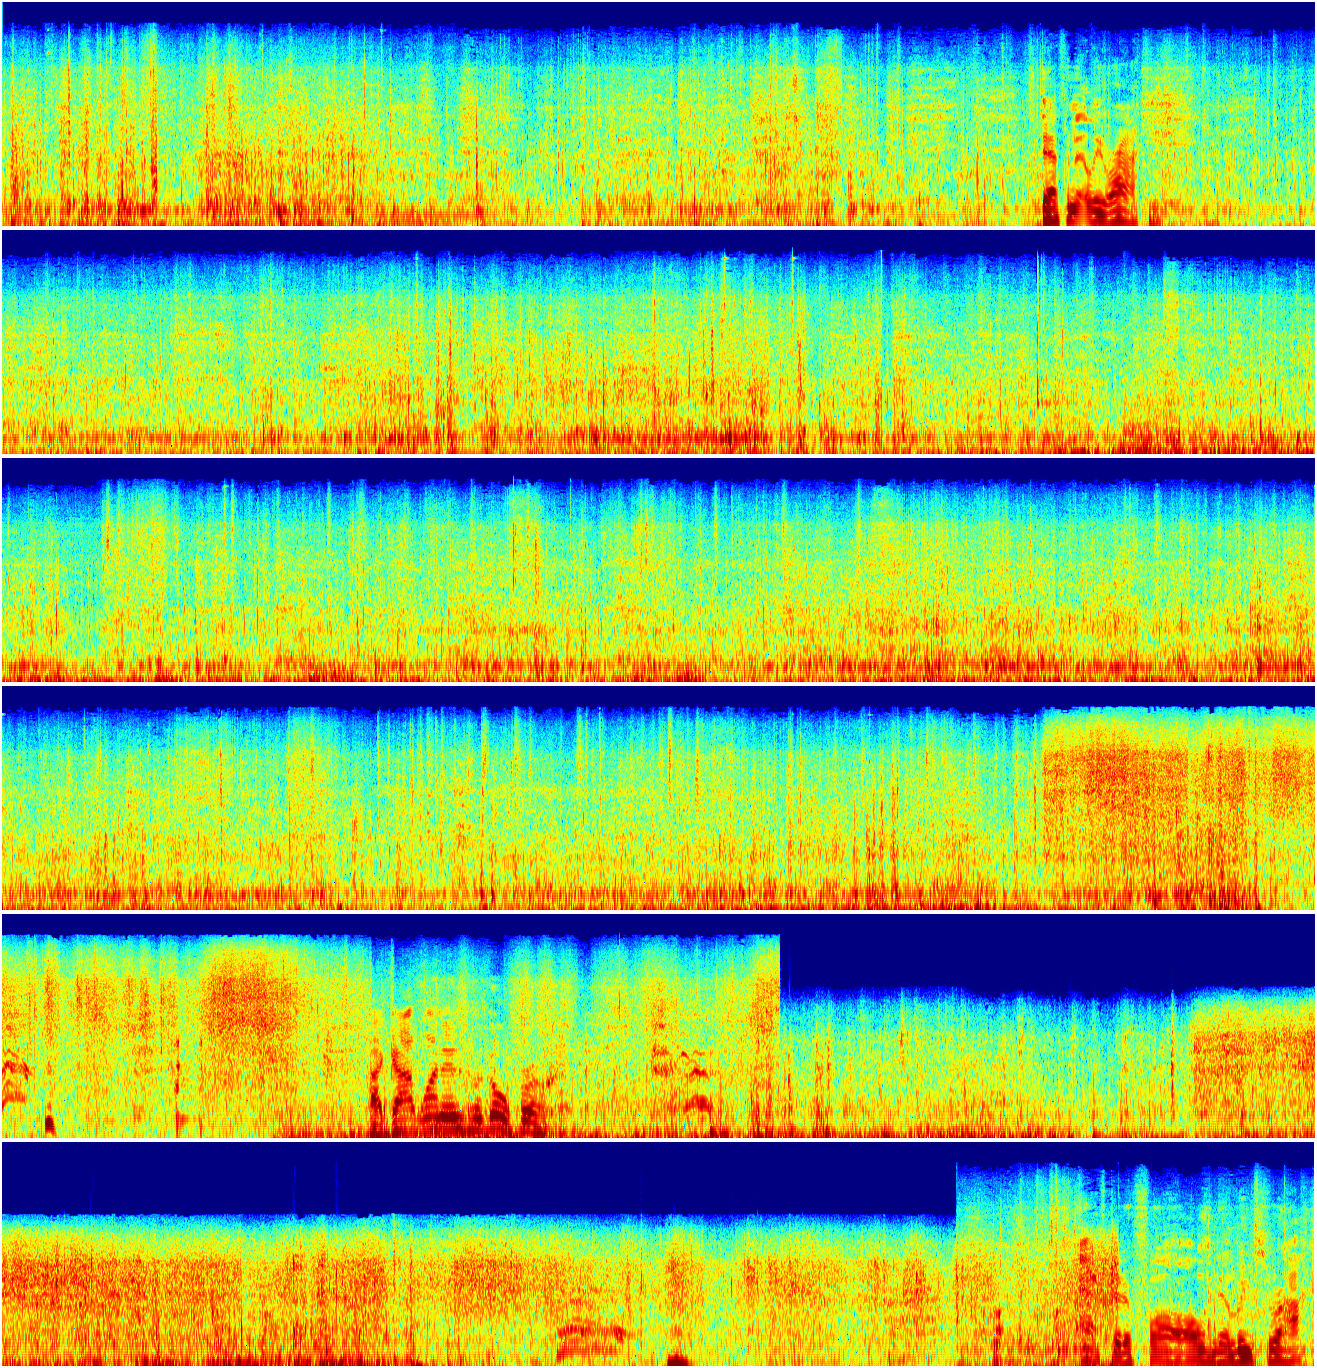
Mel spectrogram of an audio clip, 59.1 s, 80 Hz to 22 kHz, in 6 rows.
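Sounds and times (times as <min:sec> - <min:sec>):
skid through loose rocks: 0:00.0 - 0:45.6, 0:48.3 - 0:59.0
bike and camera rattling: 0:00.0 - 0:59.0
bike tyres rumbling over rock: 0:00.0 - 0:59.0.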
